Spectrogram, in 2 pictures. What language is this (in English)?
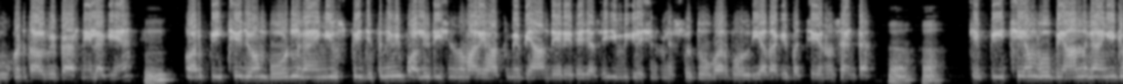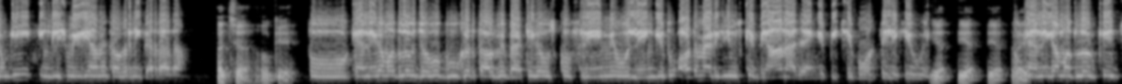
Punjabi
